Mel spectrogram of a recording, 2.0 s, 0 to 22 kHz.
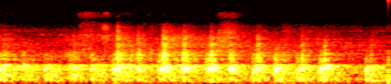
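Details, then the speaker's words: Nissan 350Z welded differential, wheel turned by hand during a wheel bearing check: quick regular metallic clacks about eight a second from excessive diff play, gear lash clunk from a worn, loose diff. "That noise is... Yeah, 100% the diff. Well, the diffs, eh?"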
